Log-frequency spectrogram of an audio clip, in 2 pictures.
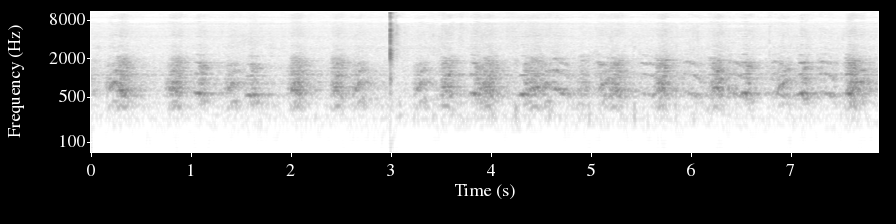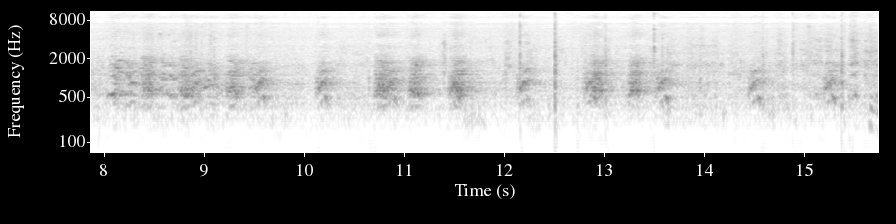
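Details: A litter of German Shepherd puppies, ten weeks old, at a kennel in Florida: rapid, repeated high yaps and barks from several pups run steadily for fifteen seconds, with brief pauses and light human chatter.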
